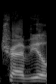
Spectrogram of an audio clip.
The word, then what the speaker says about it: Travail: I said Travail like that because it's spelled like that. Yeah, that's like an old English spelling of travel.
